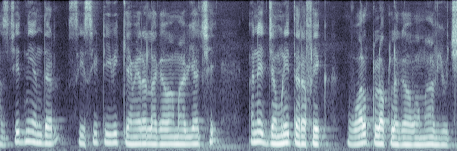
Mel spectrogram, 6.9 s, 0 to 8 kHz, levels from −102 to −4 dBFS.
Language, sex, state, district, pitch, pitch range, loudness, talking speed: Gujarati, male, Gujarat, Valsad, 150 Hz, 140-170 Hz, -15 LUFS, 140 wpm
